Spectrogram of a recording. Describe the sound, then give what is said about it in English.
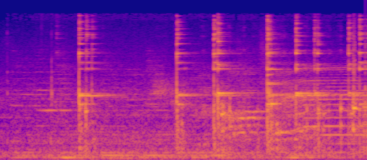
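Glass craft beer bottles clink together as a barman packs them into a fridge ahead of the day's trade at the Stanley Beer Yard in Johannesburg, about six sharp, ringing knocks at irregular intervals, some leaving a bright high tone, over a low murmur of background noise. “A barman packs a fridge with bottles of craft beer ahead of the day's trade at the Stanley Beer Yard in Johannesburg.”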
